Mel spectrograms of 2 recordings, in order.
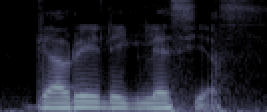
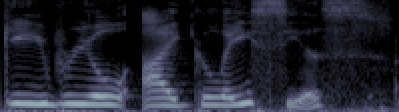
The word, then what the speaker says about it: Gabriel Iglesias: As Mexican people say his name... – Gabriel Iglesias. – As white people say his name, Gabriel Iglesias.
